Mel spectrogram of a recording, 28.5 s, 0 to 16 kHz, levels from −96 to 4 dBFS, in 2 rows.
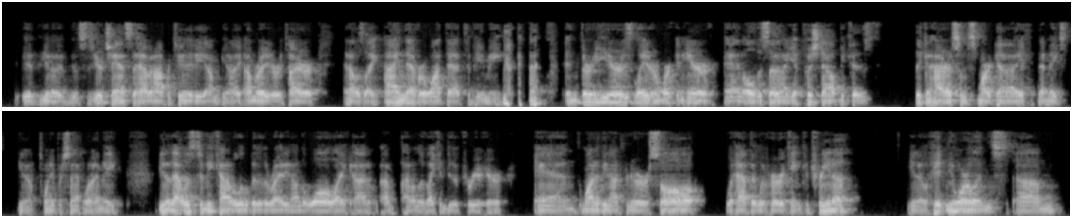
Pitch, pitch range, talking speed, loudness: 80 Hz, 75-85 Hz, 230 wpm, -21 LUFS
